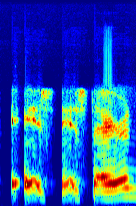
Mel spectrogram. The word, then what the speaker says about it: Theron: How do you say your name? Yeah, it's Theron, yes, sir. Theron.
